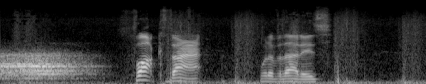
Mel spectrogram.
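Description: A large creature lets out deep, wavering calls.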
